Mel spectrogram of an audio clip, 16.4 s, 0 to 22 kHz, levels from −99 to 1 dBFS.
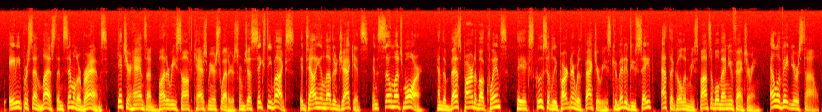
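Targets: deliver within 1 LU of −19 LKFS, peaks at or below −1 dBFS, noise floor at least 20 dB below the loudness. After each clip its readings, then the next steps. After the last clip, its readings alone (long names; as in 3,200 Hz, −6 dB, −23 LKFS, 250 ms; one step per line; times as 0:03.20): background noise floor −41 dBFS; target noise floor −44 dBFS; integrated loudness −23.5 LKFS; sample peak −9.0 dBFS; target loudness −19.0 LKFS
→ noise reduction from a noise print 6 dB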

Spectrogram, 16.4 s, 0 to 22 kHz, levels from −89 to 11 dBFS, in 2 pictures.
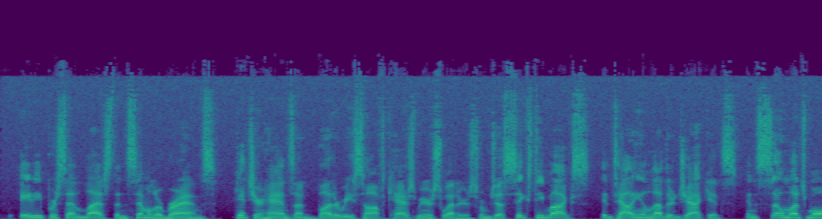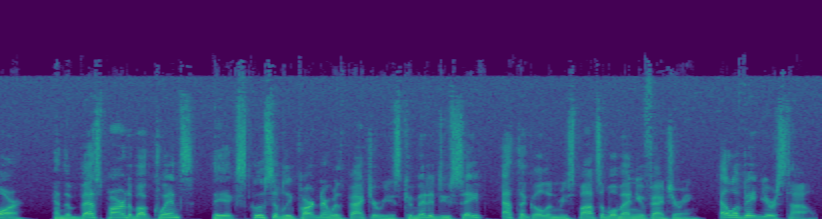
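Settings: background noise floor −46 dBFS; integrated loudness −24.0 LKFS; sample peak −8.5 dBFS; target loudness −19.0 LKFS
→ level +5 dB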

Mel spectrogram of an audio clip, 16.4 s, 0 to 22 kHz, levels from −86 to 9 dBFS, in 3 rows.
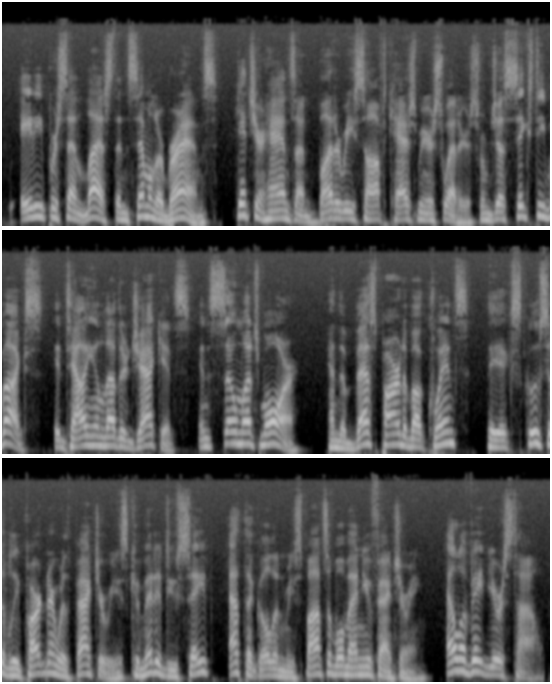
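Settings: integrated loudness −19.0 LKFS; sample peak −3.5 dBFS; background noise floor −41 dBFS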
